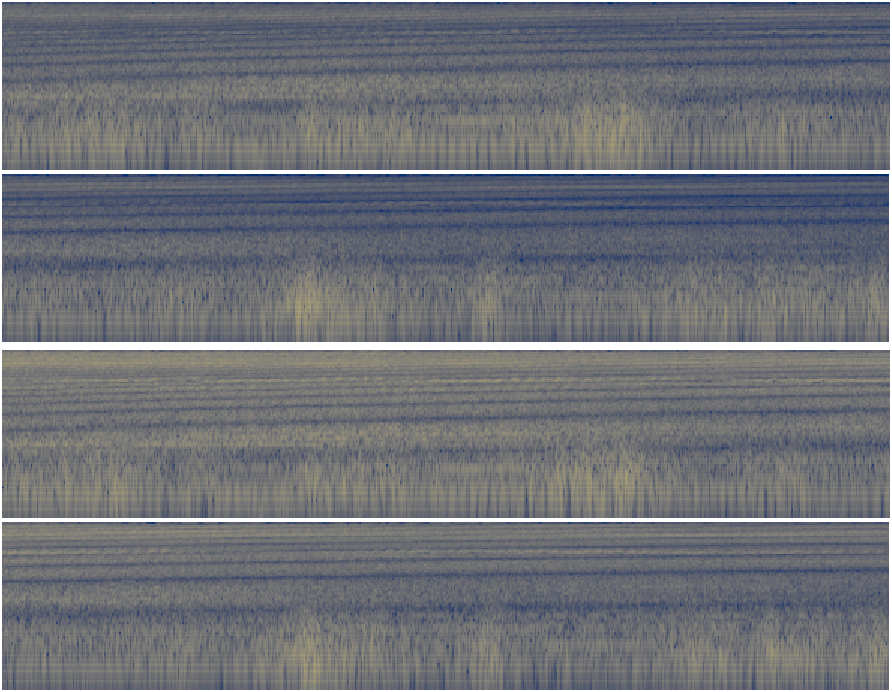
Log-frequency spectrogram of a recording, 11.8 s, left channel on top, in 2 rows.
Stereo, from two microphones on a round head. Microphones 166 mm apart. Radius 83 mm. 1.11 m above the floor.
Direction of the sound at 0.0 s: 80° right.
